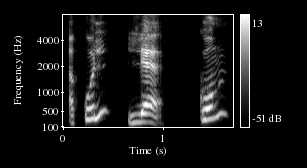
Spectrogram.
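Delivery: अकुल लकुम with the lam held twice, slow; doubled lam. Shown as a demonstration. Teacher shows the shadda to students, slow. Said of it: "तशदीद है ना ... दो लाम है".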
